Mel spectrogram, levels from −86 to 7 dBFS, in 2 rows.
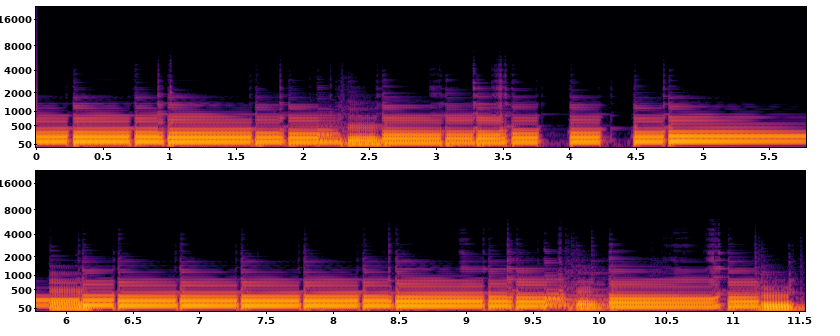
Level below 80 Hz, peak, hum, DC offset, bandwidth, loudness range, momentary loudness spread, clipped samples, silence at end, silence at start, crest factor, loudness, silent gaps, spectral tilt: -26 dBFS; -2 dBFS; none; under 0.1%; 2.4 kHz; 2 LU; 4 LU; under 0.1%; 0 s; 0 s; 12 dB; -15 LUFS; none; -14.5 dB/octave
